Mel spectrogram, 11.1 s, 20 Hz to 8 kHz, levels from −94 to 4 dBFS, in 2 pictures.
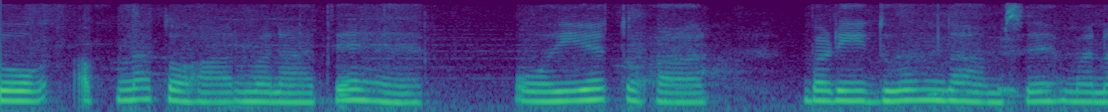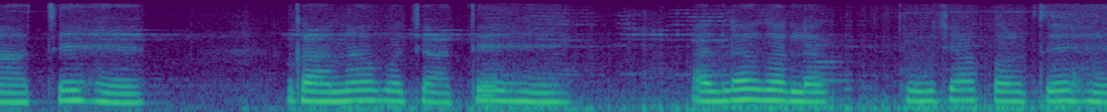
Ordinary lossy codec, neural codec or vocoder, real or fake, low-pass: none; none; real; 7.2 kHz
